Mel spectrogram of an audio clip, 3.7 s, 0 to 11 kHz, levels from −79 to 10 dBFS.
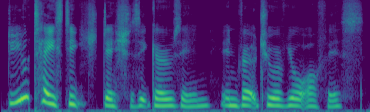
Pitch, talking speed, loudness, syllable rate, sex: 210 Hz, 225 wpm, -18 LUFS, 5.2 syllables/s, female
